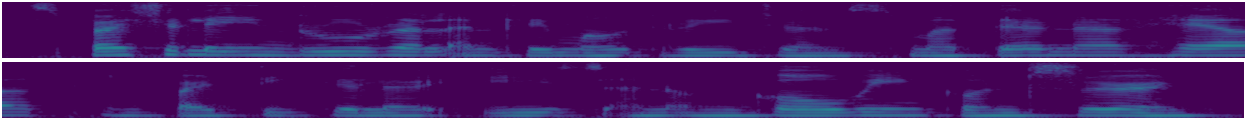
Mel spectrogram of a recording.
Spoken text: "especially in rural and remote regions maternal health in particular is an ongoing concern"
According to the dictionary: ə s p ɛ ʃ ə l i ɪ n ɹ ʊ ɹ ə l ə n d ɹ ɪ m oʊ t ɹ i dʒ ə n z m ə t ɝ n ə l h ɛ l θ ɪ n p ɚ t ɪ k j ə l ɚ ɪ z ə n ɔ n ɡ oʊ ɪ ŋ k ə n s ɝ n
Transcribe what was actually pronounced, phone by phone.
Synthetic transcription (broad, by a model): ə s p ɛ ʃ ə l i ɪ n ɹ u ɹ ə l ə n d ɹ ɪ m oʊ t ɹ i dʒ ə n s m ə t ɝ n ə l h ɛ l t ɪ n p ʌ t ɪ k j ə l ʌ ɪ s ə n ɔ n ɡ oʊ ɪ ŋ k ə n s ɝ n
